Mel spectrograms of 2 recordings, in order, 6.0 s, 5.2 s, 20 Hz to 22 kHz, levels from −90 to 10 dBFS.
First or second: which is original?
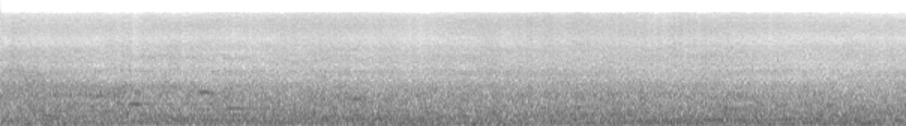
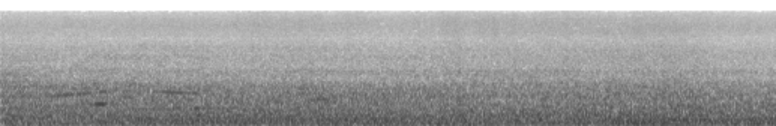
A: second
